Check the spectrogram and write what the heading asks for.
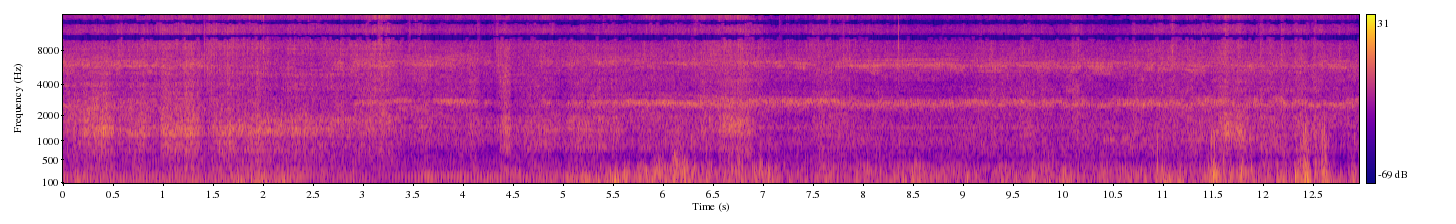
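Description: Pressure-washer wand spraying a rinse stream onto vinyl siding and soffit: a steady hiss of water, with an uneven low rumble building through the second half.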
